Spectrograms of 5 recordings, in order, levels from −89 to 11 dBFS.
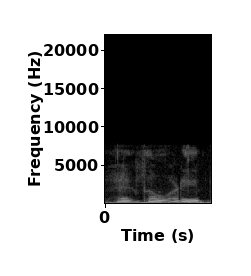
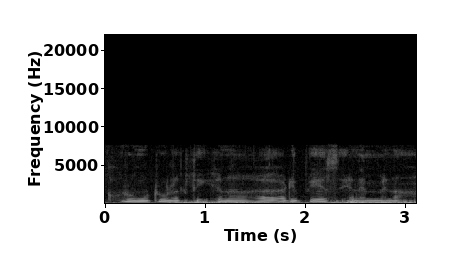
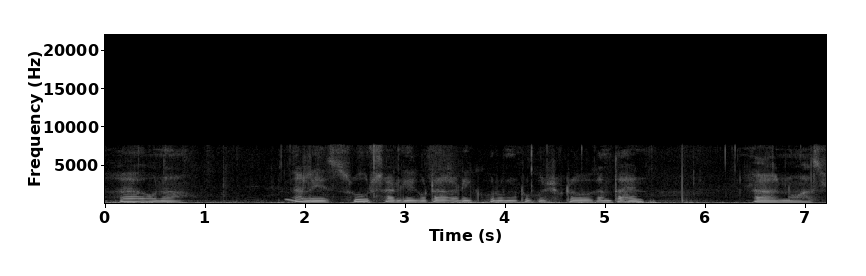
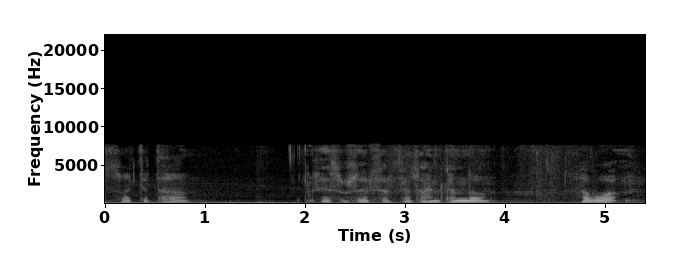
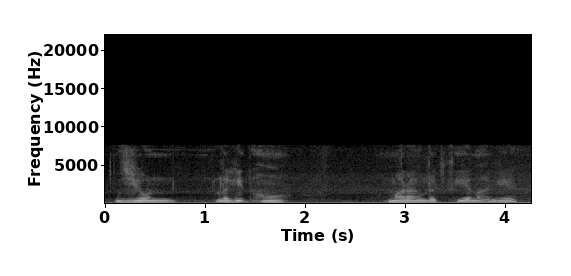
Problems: background sounds at intervals, low volume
